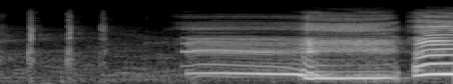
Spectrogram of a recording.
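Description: A man's long drawn-out vocal cry into a microphone, starting about a second in. It holds one pitch and then drops to a lower note near the end.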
